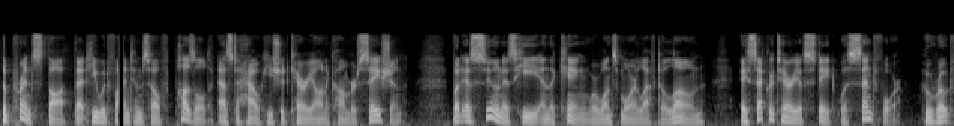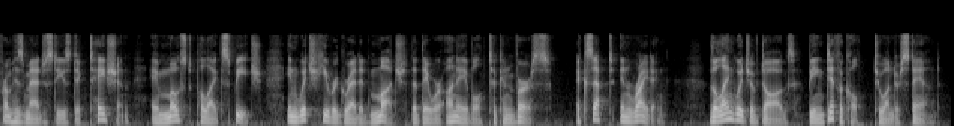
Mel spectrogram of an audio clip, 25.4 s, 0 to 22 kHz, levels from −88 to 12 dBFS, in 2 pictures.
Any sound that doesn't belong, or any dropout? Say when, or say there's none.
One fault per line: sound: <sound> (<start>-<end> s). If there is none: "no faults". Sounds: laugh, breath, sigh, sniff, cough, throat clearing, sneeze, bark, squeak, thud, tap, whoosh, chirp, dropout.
sound: dropout (1.6-1.7 s)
